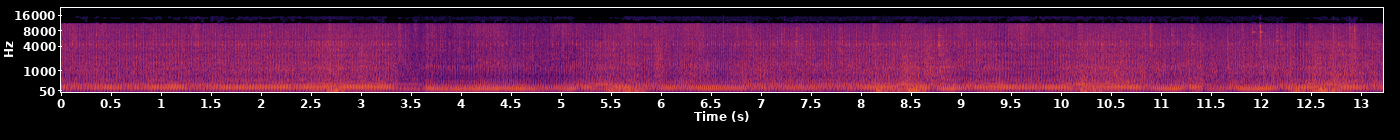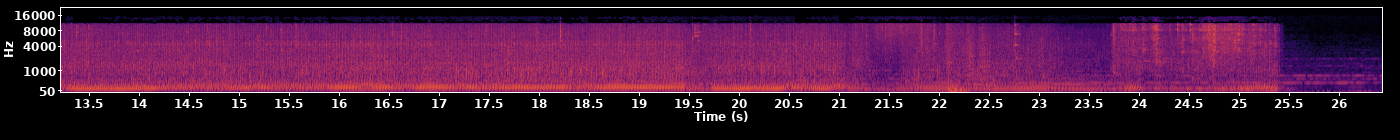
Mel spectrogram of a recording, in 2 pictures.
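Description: A motorcycle engine rumbles and revs up and down.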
